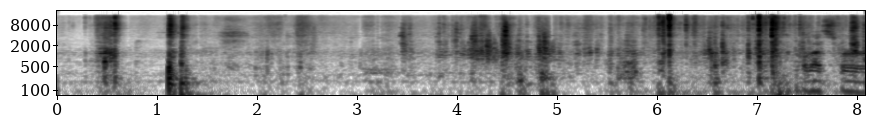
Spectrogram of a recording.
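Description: Plastic shrink wrap being torn and crinkled as it is stripped off a trading-card hobby box, in irregular crackles and rustles.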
